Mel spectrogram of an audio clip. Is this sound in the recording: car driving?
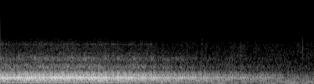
yes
